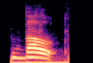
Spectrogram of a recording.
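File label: "boat", American English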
